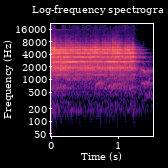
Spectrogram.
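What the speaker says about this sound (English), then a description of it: "it's the fire alarm" A fire alarm sound effect in a comedy sketch, a loud electronic ringing tone held steadily for over a second before it cuts off abruptly.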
